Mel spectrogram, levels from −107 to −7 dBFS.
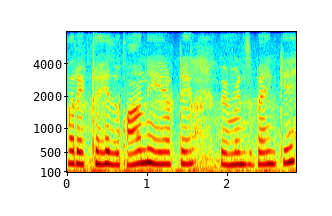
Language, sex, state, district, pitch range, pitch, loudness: Chhattisgarhi, female, Chhattisgarh, Korba, 245-265 Hz, 255 Hz, -15 LUFS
